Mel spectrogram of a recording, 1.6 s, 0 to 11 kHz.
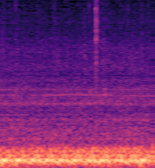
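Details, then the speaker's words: BMW E36 with swapped rebuilt aluminium 5.7 LS1 V8, after exhaust repair: deep, lumpy V8 rumble with no ticking or puffing at the joints; exhaust sealed, leak fixed. "But yeah, there's no more exhaust leak. That's the end of that."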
